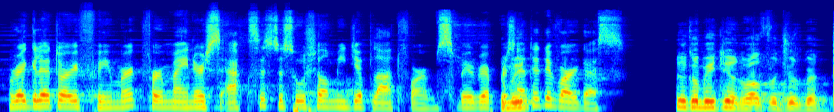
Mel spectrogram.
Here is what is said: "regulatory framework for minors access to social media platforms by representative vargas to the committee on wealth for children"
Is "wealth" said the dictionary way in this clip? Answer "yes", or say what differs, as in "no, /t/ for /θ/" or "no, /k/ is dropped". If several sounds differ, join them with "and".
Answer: no, /t/ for /θ/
